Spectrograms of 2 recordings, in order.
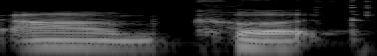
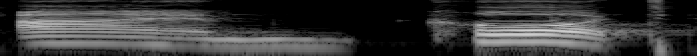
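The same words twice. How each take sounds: First: Said in the usual way. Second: "I am cooked" stretched out slowly, louder on the repeat; slow, emphatic "cooked" for comic doom; mock doomed emphasis. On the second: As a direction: drag out "I am cooked" in loud mock despair. Imagining himself facing Titans after training.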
